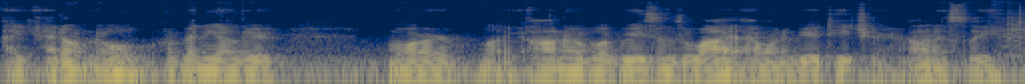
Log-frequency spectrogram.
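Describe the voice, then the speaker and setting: In a Southeast Asian accent, a man talks at a moderate pace with a dark, mellow, somewhat breathy tone amid audible room echo. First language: Hmong. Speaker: student teacher. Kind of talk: personal introduction video. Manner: halting, many fillers and repeats.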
